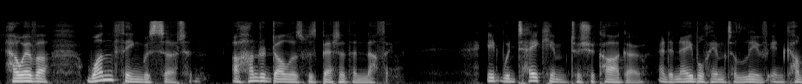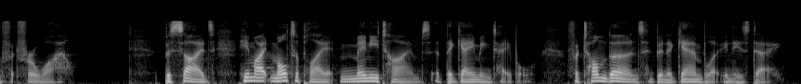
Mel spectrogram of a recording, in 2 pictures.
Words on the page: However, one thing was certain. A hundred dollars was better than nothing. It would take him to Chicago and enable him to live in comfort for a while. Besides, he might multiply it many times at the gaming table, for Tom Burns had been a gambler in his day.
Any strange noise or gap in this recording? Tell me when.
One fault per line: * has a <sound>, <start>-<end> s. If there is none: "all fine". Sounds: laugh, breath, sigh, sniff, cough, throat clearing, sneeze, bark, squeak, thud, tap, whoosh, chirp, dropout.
all fine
